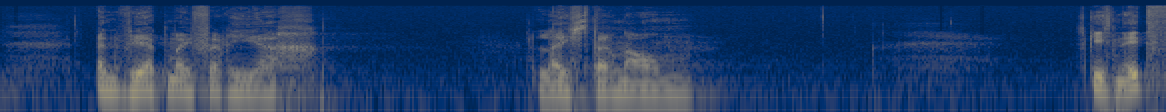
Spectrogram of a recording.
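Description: A middle-aged man speaks calmly and deliberately into a microphone, with pauses between phrases.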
